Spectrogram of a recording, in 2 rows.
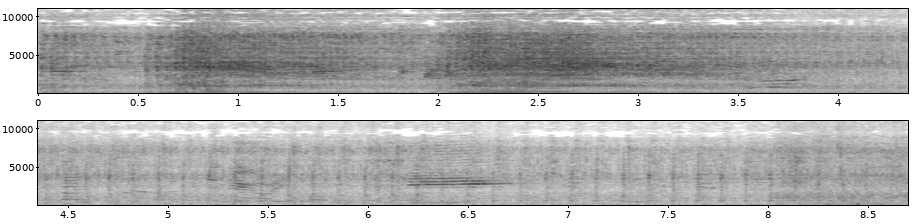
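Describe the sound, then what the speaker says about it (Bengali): A Yamaha FZ-S V3 BS6 motorcycle engine revs up in two loud swells before settling into a rougher idle, heard close by, with a voice talking over part of it. "এই তো বাইকটির সাউন্ড শুনলেন"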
